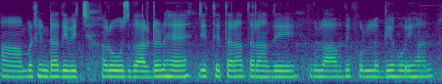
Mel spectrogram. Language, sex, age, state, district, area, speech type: Punjabi, female, 18-30, Punjab, Bathinda, rural, spontaneous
